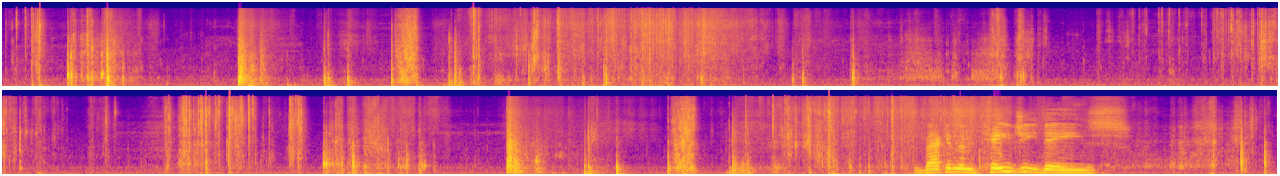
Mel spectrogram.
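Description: Hands handle a cardboard box, with knocks and scrapes.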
